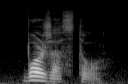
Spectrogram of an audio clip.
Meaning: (verb) present participle of borzaszt; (adjective) horrible, terrible; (adverb) synonym of borzasztóan (“awfully”)
- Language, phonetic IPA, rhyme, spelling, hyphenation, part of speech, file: Hungarian, [ˈborzɒstoː], -toː, borzasztó, bor‧zasz‧tó, verb / adjective / adverb, Hu-borzasztó.ogg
